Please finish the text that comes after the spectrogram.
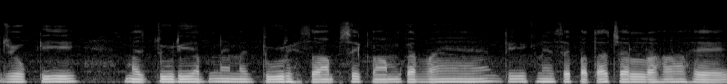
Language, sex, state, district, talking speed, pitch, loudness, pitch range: Hindi, female, Goa, North and South Goa, 140 wpm, 120 Hz, -20 LUFS, 120-125 Hz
